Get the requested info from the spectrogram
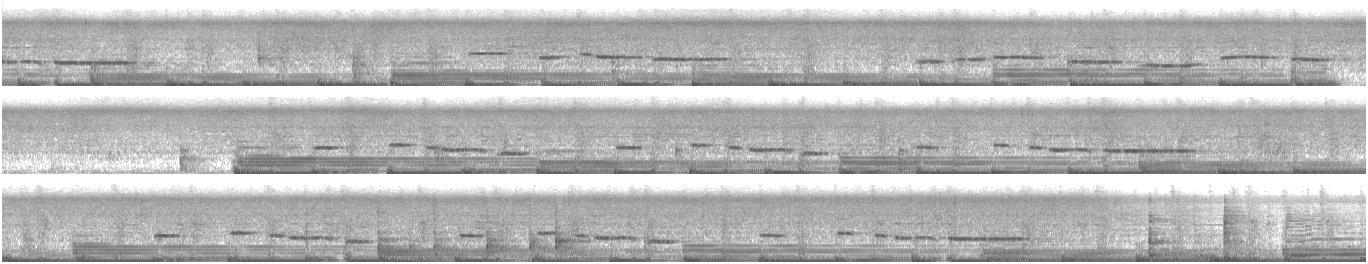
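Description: Cabbage, carrots and shrimp sizzling as they sauté in a steel pot, stirred with a plastic spatula, under background music with a high melody and steady bass. The music drops out briefly about a third of the way in, leaving only the sizzle.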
